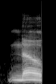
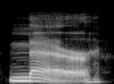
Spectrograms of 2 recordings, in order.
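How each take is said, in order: First: The word is said with a plain, short vowel. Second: The word is said with a drawn-out, extra vowel. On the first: "Instead of just no" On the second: "you guys add extra vowels and stuff to the word no"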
